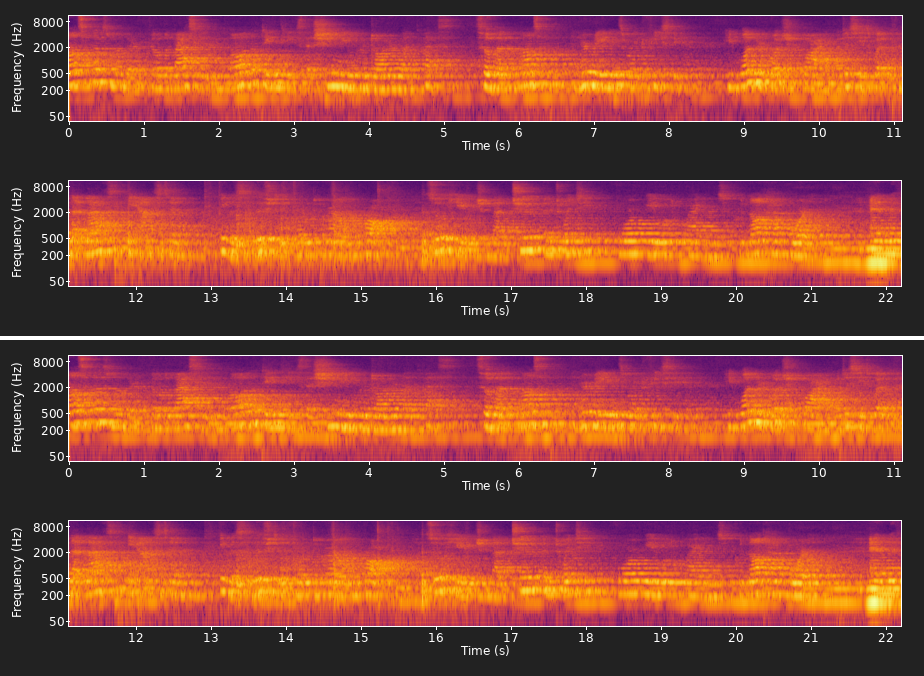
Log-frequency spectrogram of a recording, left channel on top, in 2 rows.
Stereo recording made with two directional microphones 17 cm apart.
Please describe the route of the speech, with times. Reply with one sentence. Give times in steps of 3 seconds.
In this clip you hear the speech on the left from 0 s, in the centre from 6 s and on the right from 12 s.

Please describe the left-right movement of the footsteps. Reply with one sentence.
You can hear the footsteps move to the right.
